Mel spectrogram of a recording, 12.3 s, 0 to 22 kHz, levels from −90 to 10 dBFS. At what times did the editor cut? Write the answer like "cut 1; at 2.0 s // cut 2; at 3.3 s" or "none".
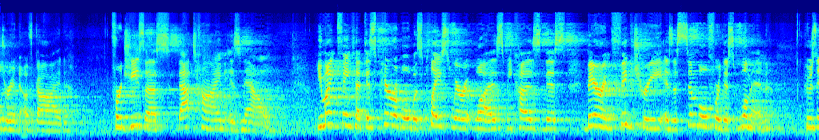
cut 1; at 4.7 s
